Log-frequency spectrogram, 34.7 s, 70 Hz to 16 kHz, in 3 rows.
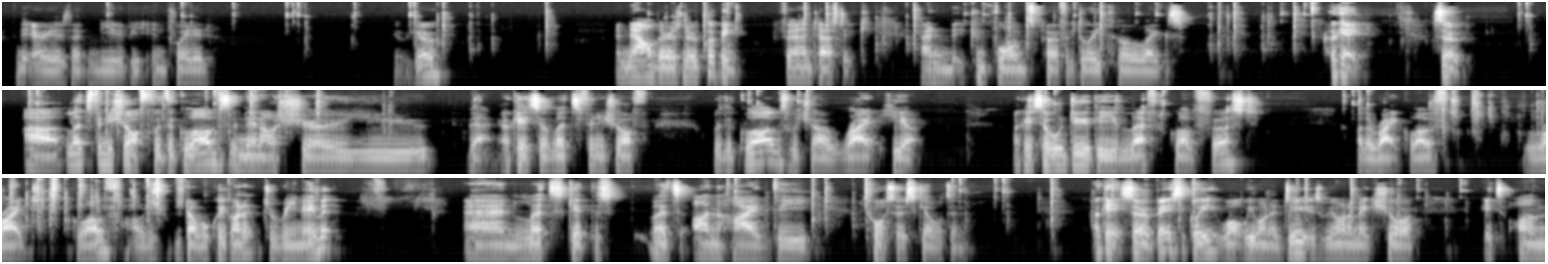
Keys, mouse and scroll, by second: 0.7 click, 1.7 click, 2.2 click, 2.6 click, 3.3 middle click, 4.0 middle click, 5.2 shift+middle click, 6.1 shift+middle click, 6.7 middle click, 7.6 shift+middle click, 8.1 middle click, 9.1 shift+middle click, 9.6 shift+middle click, 11.2 click, 12.3 shift+middle click, 13.3 shift+middle click, 13.9 middle click, 14.1 middle click, 17.1 click, 17.4 click, 19.3 click, 21.7-24.6 drag, 28.5 click, 29.2 shift+middle click, 30.2 click, 30.5 click, 30.9-31.2 shift+middle drag, 32.0-32.7 shift+middle drag, 33.2-33.5 middle drag, 33.9 g.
